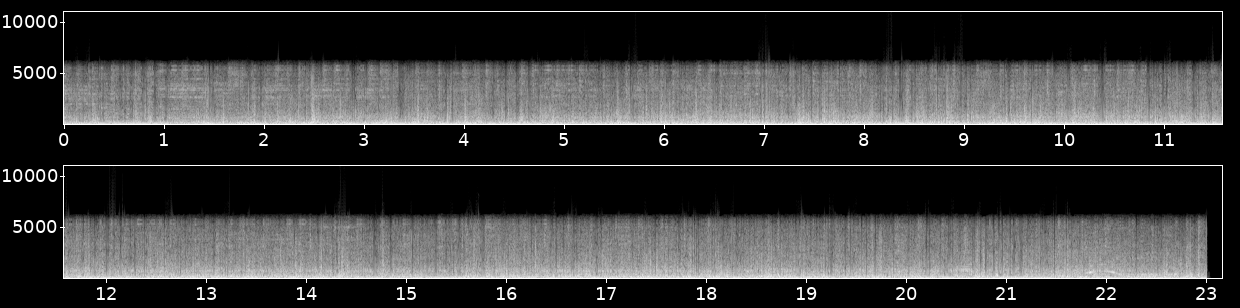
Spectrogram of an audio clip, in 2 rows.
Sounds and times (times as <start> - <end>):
Speech: 21.7 - 22.3.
